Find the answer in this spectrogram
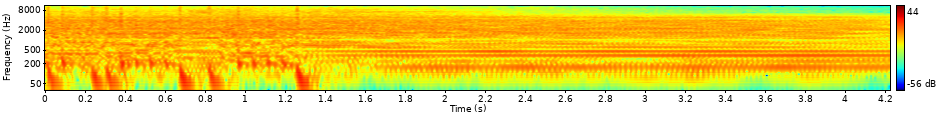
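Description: Distorted electric guitar through a two-channel Mesa/Boogie Dual Rectifier with EL34 tubes, recorded direct with speaker-cab impulse responses. It plays a fast, chugging heavy metal riff over drums, about six hits a second, then about a second and a half in it holds a chord that rings out and fades near the end.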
